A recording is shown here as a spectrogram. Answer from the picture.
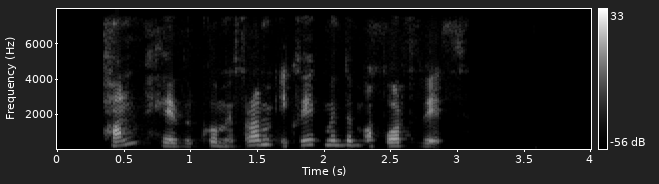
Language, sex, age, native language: Icelandic, female, 30-39, Icelandic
